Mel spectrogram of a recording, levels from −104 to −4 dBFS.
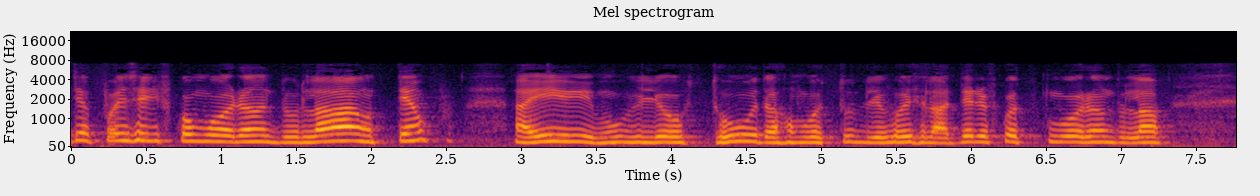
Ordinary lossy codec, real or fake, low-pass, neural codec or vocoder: none; real; 7.2 kHz; none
